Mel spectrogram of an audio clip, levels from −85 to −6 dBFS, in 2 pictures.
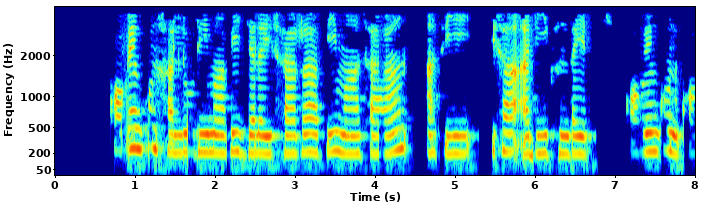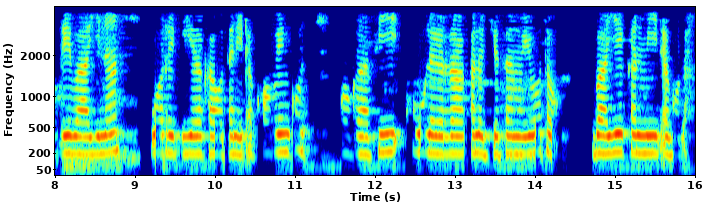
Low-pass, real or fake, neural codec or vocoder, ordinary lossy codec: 3.6 kHz; real; none; MP3, 24 kbps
